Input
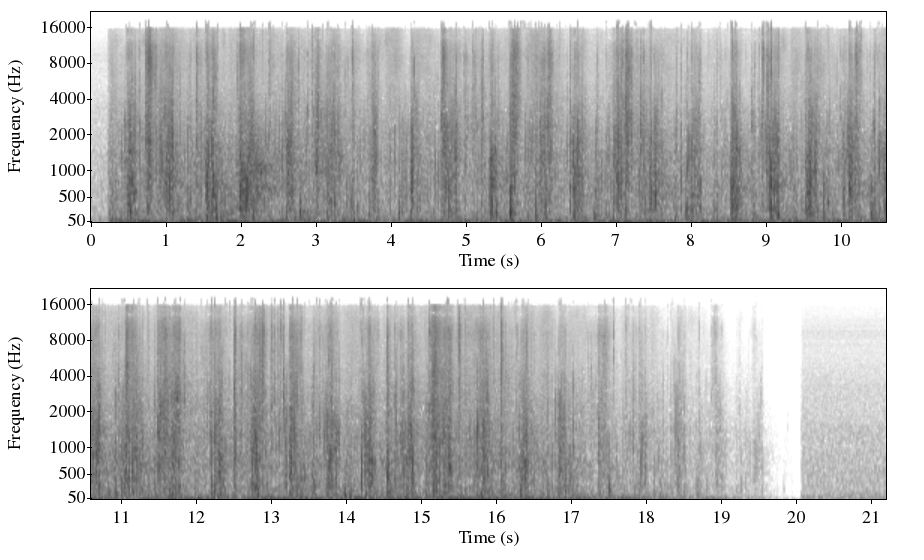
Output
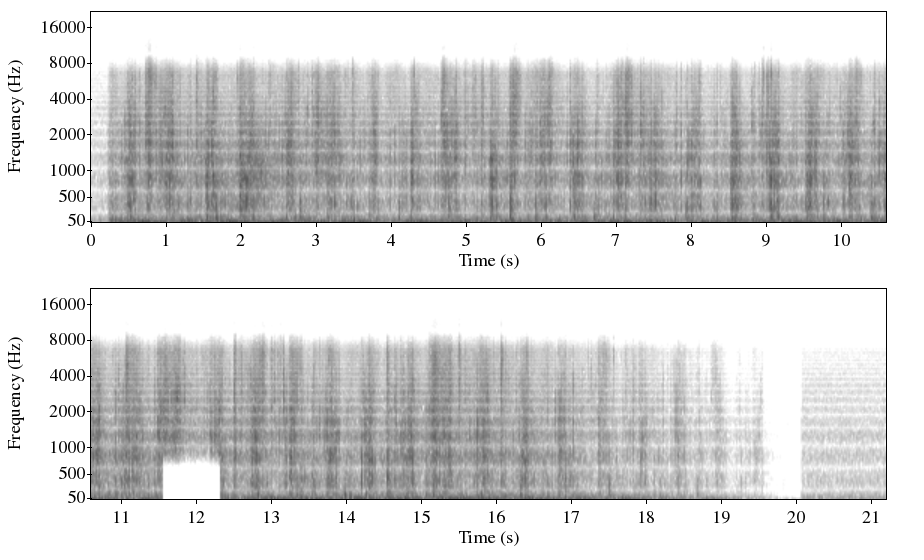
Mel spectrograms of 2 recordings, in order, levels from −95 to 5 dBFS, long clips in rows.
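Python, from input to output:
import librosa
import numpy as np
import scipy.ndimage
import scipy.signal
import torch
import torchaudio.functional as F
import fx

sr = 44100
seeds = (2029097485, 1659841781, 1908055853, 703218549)

y = fx.steep_highpass(x, sr, hz=930.0, slope=96, at=(11.55, 12.33))
y = scipy.signal.sosfilt(scipy.signal.ellip(4, 1.0, 40, 6600.0, 'lowpass', fs=sr, output='sos'), y)
y = fx.peak_eq(y, sr, hz=500.0, db=-5.0, octaves=0.94)
y = y + 1.0 * np.pad(y, (int(2.4 * sr / 1000.0), 0))[:len(y)]
y = y * 10.0 ** (-8.0 / 20.0)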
